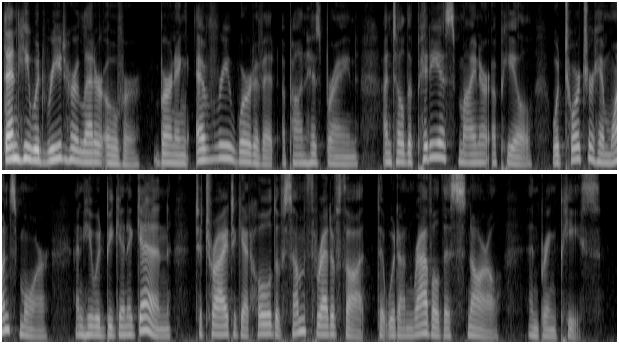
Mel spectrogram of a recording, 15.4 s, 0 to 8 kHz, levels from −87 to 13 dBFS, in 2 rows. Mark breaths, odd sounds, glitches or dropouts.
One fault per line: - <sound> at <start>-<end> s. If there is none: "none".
none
